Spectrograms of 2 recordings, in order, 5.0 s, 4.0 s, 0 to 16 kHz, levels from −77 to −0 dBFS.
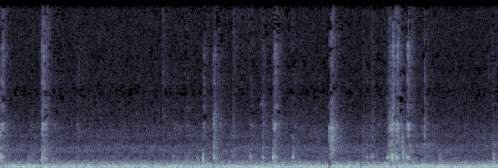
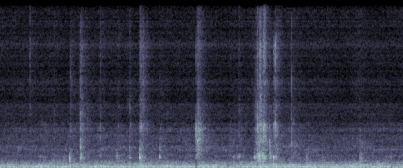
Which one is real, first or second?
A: first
